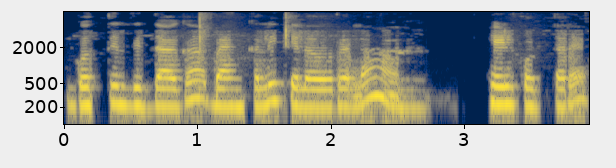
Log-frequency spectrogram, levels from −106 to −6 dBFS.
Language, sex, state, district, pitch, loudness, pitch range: Kannada, female, Karnataka, Shimoga, 215 Hz, -16 LUFS, 205-230 Hz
